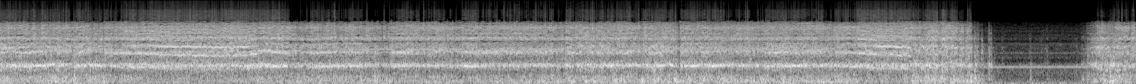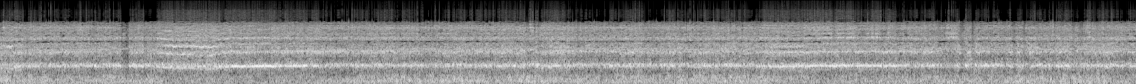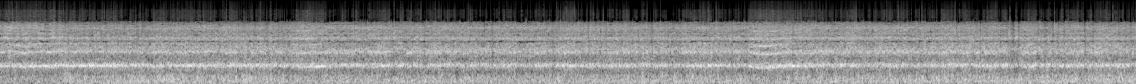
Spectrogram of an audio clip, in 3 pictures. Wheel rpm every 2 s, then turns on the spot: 210, 220, 230, 230, 200, 70, 220, 230, 230, 230, 230, 230, 230, 230, 230, 230, 230.
none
